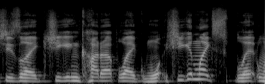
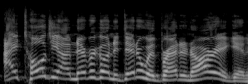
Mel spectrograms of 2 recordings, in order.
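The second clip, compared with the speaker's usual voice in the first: higher, fast mock protest; protesting husband; 7 semitones higher, much faster than usual. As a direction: rattle out an exasperated objection. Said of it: "I'm like".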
